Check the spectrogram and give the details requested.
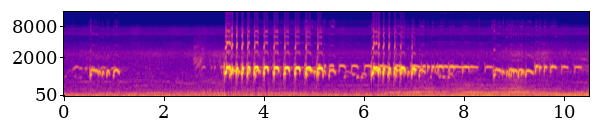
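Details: Zebra dove of local stock, played to stimulate captive doves and to lure them: low coos give way to loud rapid staccato bursts of about a dozen clipped notes, twice, then softer rolling cooing phrases.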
